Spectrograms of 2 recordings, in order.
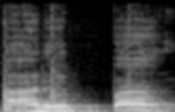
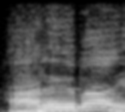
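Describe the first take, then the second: First: The consonant starting 방 is tense. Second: The consonant starting 방 is plain. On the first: The speaker calls it right. "분명히 발음은 아랫방 이렇게 하잖아" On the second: The speaker calls it wrong. "아래방 이렇지 않죠"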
